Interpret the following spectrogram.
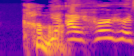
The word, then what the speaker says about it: Kamala: oh by the way her name is comma i think it's come on i heard her say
